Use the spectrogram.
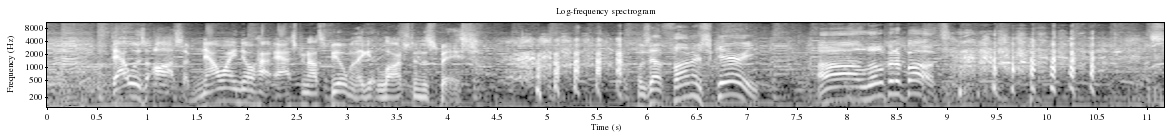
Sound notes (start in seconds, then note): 4.4 laughs; 8.8 Rick laughs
